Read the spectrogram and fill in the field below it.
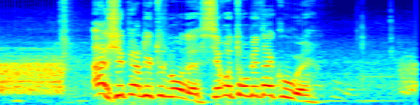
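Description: A man talks with animation over a crackly radio loudspeaker.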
